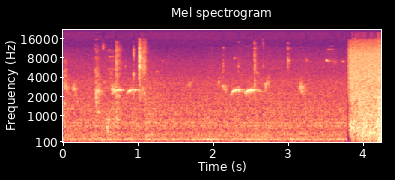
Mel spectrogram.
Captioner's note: birds chirping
